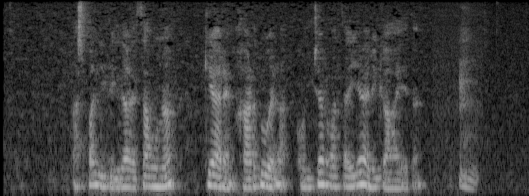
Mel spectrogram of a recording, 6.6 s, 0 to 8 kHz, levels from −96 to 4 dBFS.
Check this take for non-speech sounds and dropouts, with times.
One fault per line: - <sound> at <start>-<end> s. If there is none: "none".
- throat clearing at 5.6-6.0 s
